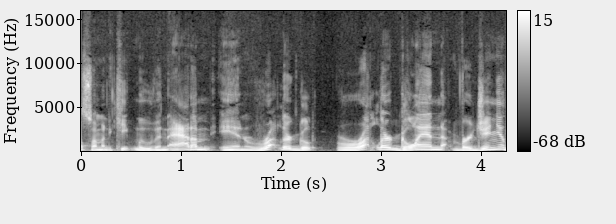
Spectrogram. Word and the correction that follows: Ruther Glen: Ruth, that's what I meant. Just pronounced it. Sorry. Adam in Ruther Glen, Virginia, listening on the Catholic Answers app.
